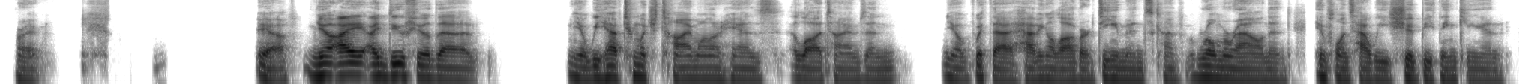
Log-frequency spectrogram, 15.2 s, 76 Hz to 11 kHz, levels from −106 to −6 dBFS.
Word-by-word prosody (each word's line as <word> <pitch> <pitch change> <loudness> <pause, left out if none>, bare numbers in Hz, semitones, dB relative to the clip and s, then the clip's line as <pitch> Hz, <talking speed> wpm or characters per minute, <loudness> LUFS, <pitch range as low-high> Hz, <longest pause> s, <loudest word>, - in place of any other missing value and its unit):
Right. - - -7 2.1
Yeah. - - +1 0.2
You 130 -8 +4
know, 130 - +7
I 135 +1 +8
I 120 - +7
do 125 +1 +4
feel 115 -2 +1
that, 100 -3 0 0.9
you 125 - -4
know, 105 - +1
we 110 +1 +1
have 110 +1 +4
too 120 +3 -3
much 110 -2 -1
time 105 0 -2
on 100 - -3
our 100 - -4
hands 95 +5 -8
a 110 - -7
lotta 95 -3 +1
times 95 -1 -7
and, 95 0 -7 0.4
you 115 -3 -4
know, 95 - -3
with 110 -1 0
that 90 -1 +1
having 100 +4 -1
a 95 - -1
lot 95 0 +1
of 95 - -4
our 90 -1 -2
demons 95 -1 -3
kind 95 -2 -8
of - - -24
roam 110 -1 +1
around 95 -1 0
and 85 -1 -9 0.2
influence 105 -3 -1
how 95 -1 +1
we 95 0 -2
should 95 +3 0
be 95 -1 -2
thinking 95 -1 -6
and 90 -2 -9
100 Hz, 180 wpm, -24 LUFS, 95-110 Hz, 2.1 s, I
